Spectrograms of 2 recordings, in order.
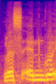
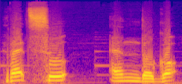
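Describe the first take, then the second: First: It is said with plain English sounds. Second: It is said with Japanese sounds, Retsu.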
